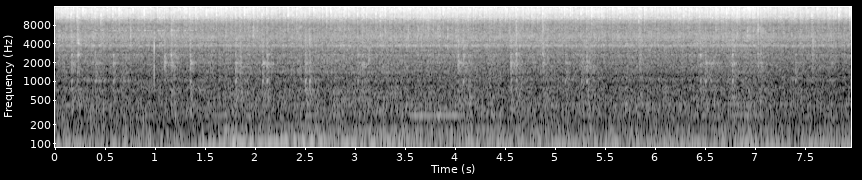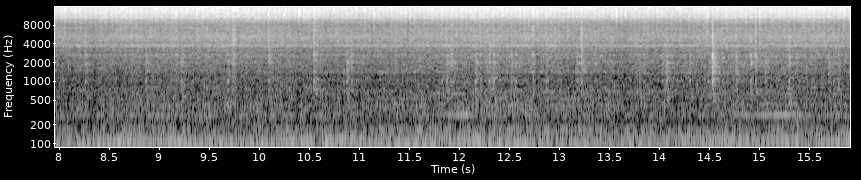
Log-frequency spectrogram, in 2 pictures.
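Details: 1983 Dodge D250 318 carbureted V8 after swapping a Carter Thermoquad for an Edelbrock 600: deep, uneven fluctuating idle lope with occasional faint rattling clicks and backfire. Owner plans to check timing, plugs and the EGR valve.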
